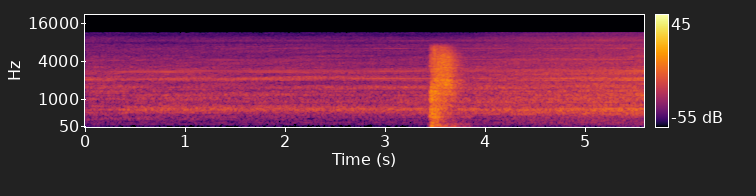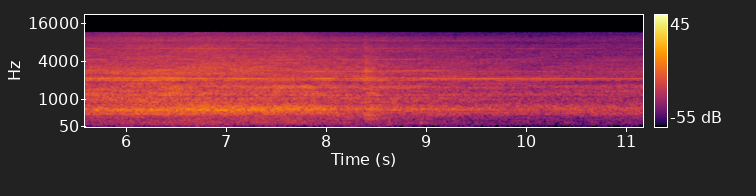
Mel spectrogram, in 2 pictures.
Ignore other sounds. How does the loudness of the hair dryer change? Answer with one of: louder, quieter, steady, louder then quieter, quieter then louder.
louder then quieter.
